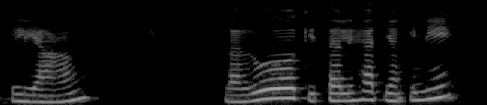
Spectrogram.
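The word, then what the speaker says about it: 两: Kembali lagi kalau untuk uang angka 2 itu disebutnya liang. Lalu kita lihat yang ini 0,22 menjadi liang mau er. Kenapa disebutnya er tidak liang?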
